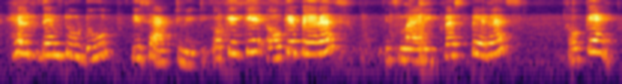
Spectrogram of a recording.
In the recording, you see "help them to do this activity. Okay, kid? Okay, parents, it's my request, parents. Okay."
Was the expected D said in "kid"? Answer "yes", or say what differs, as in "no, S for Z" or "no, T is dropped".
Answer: no, D is dropped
